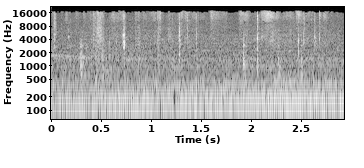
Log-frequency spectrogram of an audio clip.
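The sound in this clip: A car engine rumbles steadily with a deep, constant drone and faint road noise, loud and alone, with no clear rise in pitch.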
